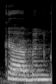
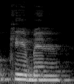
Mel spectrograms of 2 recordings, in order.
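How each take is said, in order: First: The first vowel is an open 'a' as in cat. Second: The first vowel is a closer 'e' as in bed. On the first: "ए और ई sound mix match हो रहे हैं" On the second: "कैबिन को केबिन"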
